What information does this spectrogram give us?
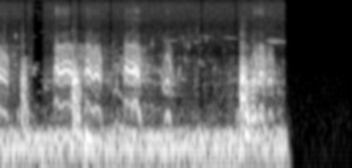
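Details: Lesser scaup (Aythya affinis), a winter bird presented as a reference call, gives low, hoarse, grating croaks in a short series of about six notes over two seconds, over a steady low hum.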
